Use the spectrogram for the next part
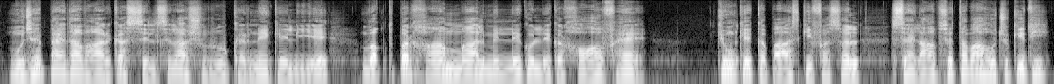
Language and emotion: Urdu, fearful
